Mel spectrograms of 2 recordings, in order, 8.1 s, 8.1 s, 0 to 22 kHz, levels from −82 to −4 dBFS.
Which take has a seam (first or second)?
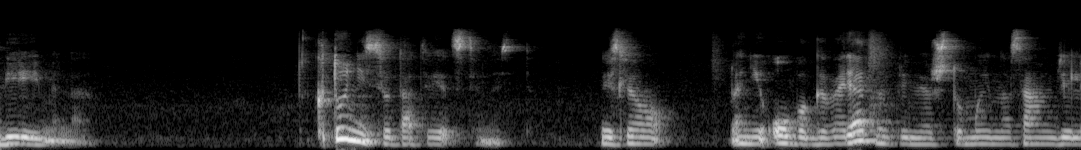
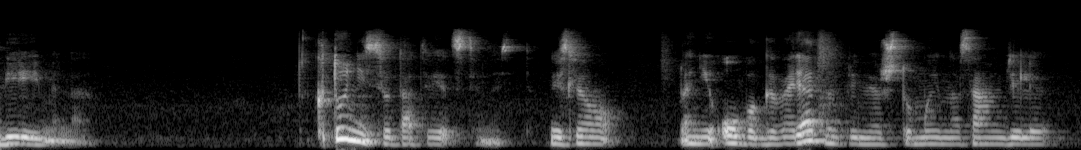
second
